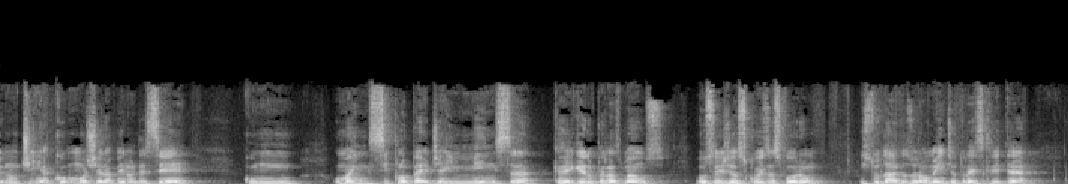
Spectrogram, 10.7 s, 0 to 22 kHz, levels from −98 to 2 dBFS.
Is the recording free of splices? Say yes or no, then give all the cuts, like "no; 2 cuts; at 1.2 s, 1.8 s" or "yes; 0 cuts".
yes; 0 cuts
